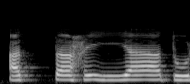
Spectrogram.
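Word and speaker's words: التحيات: যেমন দেখেন, হামজা তা জবর আত, তা জবর তা, আত্তা। এখন কথা হচ্ছে, এই যে আপনার একটা লাম, এই লামটা কেন উচ্চারণ হলো না? লামের উপরে কোনো কিছু নাই, জবর জের পেশ জজম কোনো কিছু নাই। আরবি পড়ার নিয়ম হলো যে হরফের উপরে জবর জের পেশ জজম কোনো কিছুই থাকবে না, ওই হরফ লেখার মধ্যে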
